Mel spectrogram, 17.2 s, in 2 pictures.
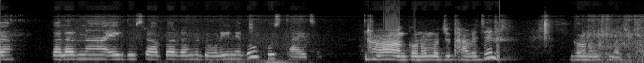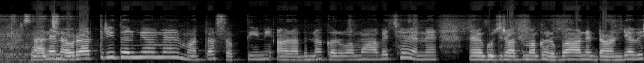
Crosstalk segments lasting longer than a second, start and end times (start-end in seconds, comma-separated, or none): none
